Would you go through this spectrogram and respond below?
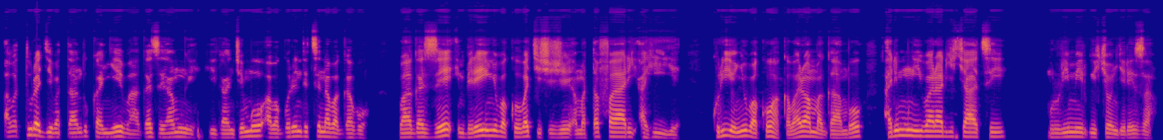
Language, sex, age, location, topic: Kinyarwanda, male, 18-24, Kigali, health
